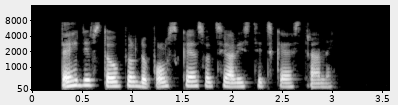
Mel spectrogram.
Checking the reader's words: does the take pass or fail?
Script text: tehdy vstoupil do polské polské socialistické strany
fail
